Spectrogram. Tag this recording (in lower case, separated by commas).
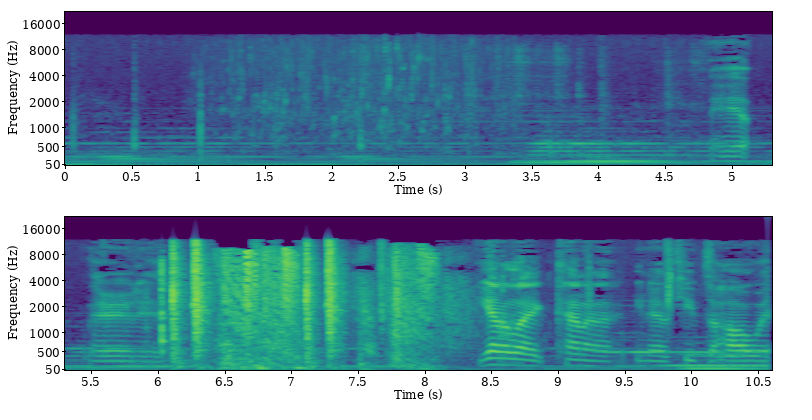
speech, music, door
